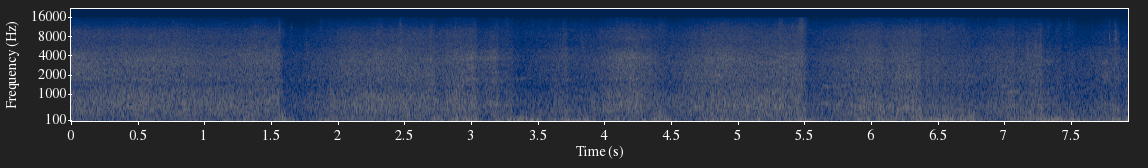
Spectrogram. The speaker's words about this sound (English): Actually, this is brilliant. The sea is furious. A proper tempest.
